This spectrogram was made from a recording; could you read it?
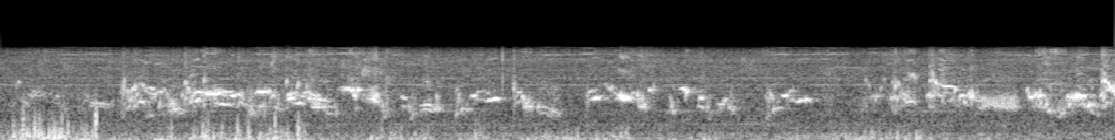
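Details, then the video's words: Several Australian magpies warbling on a spring morning at Nowra, NSW, after a feeding; a continuous run of fluty, jumbled, gargling notes, with a low thump and rumble at the start. "Spring Magpies singing Nowra NSW"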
